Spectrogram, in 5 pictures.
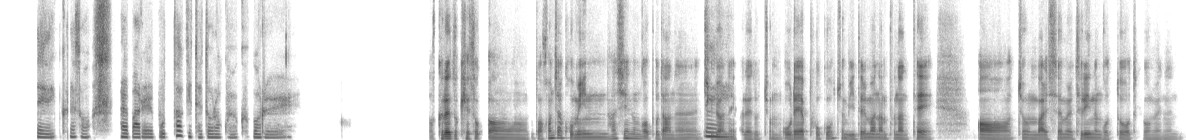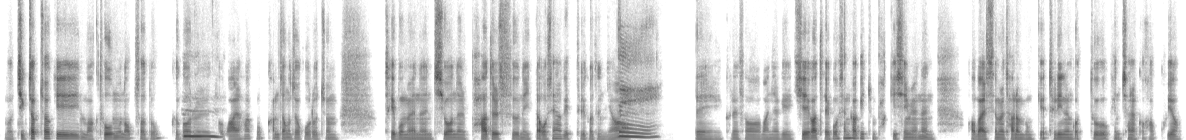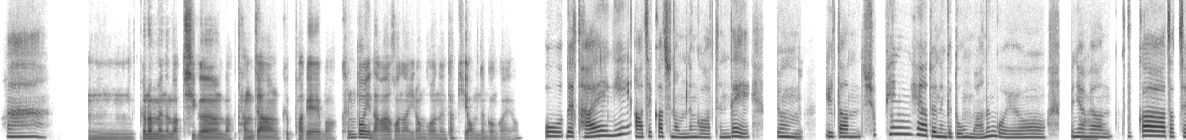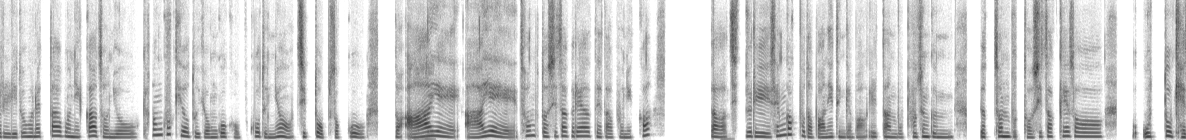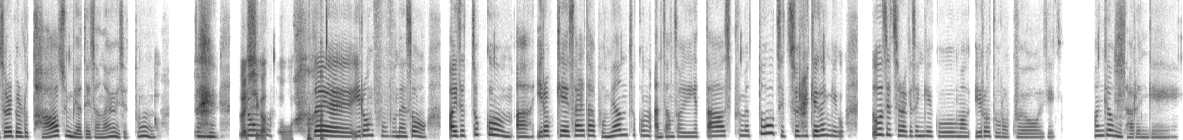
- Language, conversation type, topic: Korean, advice, 재정 걱정 때문에 계속 불안하고 걱정이 많은데 어떻게 해야 하나요?
- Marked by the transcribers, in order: teeth sucking; other background noise; tapping; laughing while speaking: "네"; laugh; laughing while speaking: "지출할 게"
